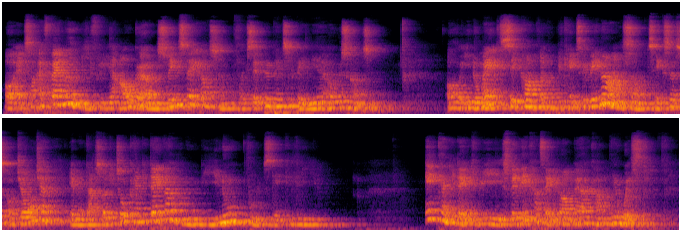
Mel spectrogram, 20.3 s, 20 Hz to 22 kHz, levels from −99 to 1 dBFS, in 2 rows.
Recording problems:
off-mic speech; far
room echo; noticeable; dies away in 1 s

